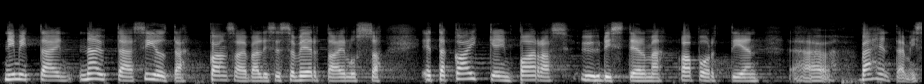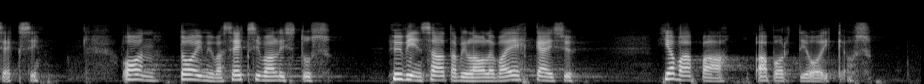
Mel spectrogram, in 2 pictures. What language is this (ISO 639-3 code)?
fin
